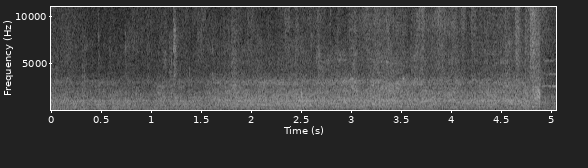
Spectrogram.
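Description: Steady low rumble of street ambience added as a soundtrack, a vehicle-like din with no distinct tones and a few faint clicks.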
